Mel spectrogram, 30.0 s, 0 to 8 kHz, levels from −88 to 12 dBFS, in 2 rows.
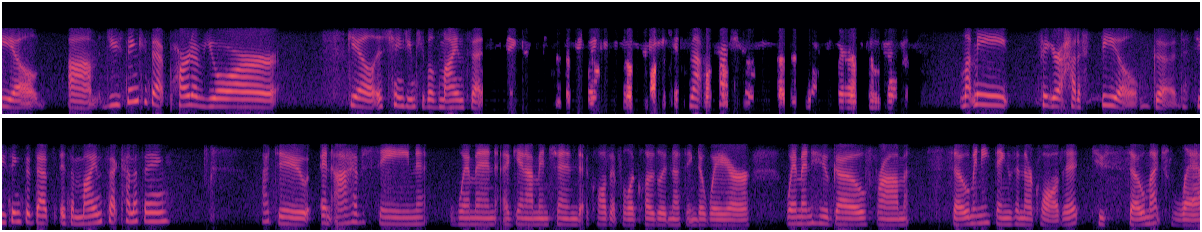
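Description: A speech recording carried over a Bluetooth CVSD headset codec for its whole length: nothing passes above about 3.8 kHz, the band sits roughly within a 300 Hz to 3.4 kHz telephone line, and the codec damage is plainly audible. The codec tracks the waveform one bit at a time with an adapting step (the sound fits a 64 kbps CVSD link), so loud high-frequency passages outrun the step and turn rough, s sounds become scratchy, and a granular hiss sits beneath the talker. That constant grain, rather than the smearing or warbling of a lossy streaming codec, is what identifies it. From 6.02 to 6.54 s and again across 7.0 to 11.36 s the talker's speech is suppressed in double talk, the likely cause being an echo canceller that could not separate the near voice from loudspeaker echo and ducked both. The dips reach about 35 dB and affect roughly 0.4 s in the first stretch and about 4 s in the second, with the voice thinning or dropping out in pieces. 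Because these dips fall while another voice is present, they are not simple signal dropouts. That other voice is the other side's voice leaking through, at 6.55 to 7.46 s, 7.8 to 8.36 s, 8.76 to 9.08 s, 9.68 to 9.96 s and 10.47 to 11.21 s. It runs from about 5 dB below to about 5 dB above the talker and is likely residual echo the canceller failed to remove. It can be told apart from crosstalk or a second person in the room because it arrives around and during the suppression. The call microphone processing's high-pass filter trimming the deepest bass is normal.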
